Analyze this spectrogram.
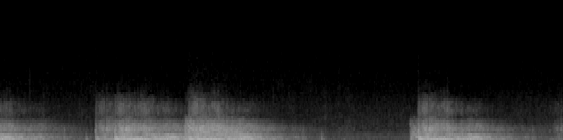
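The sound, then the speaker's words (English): Gunshots from recruits firing at man-shaped silhouette targets on a firing range: a few loud, sharp blasts, each trailing into a sustained roar, with a quieter gap before a final blast. “at the firing range. Recruits shoot at targets, bearing a silhouette of a man.”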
